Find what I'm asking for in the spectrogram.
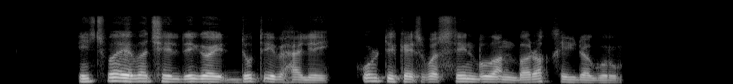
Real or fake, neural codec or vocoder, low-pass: fake; codec, 16 kHz in and 24 kHz out, 0.9 kbps, LongCat-Audio-Codec, fine tuned four codebook decoder; 9.9 kHz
